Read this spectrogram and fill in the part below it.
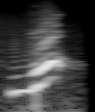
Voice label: wha loud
